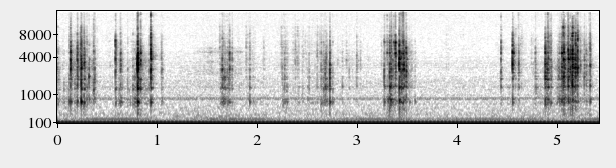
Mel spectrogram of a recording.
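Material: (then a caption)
Ice, glass. Fingertips stir a clear glass bowl full of ice cubes, so the cubes clink against each other and against the glass. Short, bright clinks come in scattered bursts over a steady low hum. Each clink dies away almost instantly.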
